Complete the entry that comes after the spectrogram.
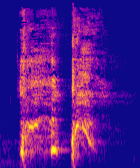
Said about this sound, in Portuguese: Eu ri tanto que eu tive um ataque de tosse.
